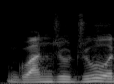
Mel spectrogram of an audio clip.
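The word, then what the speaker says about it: Guanyu Zhou: Janju Ju? Guanju Ju oder.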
